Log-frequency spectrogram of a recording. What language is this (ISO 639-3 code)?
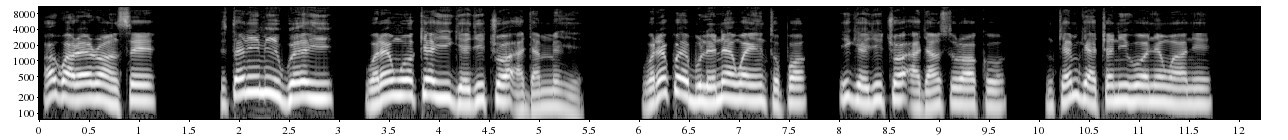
ibo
